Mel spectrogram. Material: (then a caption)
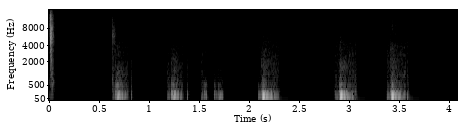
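Wood. Knuckles knock on a wooden surface for luck, giving seven short, dull, low thuds spread over about three seconds. The knocks are uneven in timing and die away almost instantly, with the last three the loudest and a faint high click at the very start.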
